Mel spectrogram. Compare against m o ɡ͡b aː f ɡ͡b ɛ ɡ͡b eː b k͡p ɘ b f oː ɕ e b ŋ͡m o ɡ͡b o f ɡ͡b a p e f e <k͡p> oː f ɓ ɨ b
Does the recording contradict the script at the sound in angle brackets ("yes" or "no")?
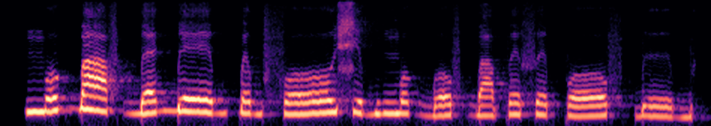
yes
